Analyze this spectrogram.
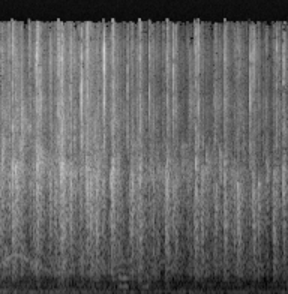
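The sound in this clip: Applause from an audience welcoming a guest speaker at a live talk; fairly faint, dense clapping runs steadily throughout with no voices on top.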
